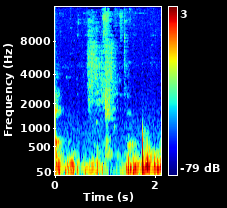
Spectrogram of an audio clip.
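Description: Low, steady rumble of wind on the microphone, with a short rustle about a second in and a single sharp thump near the end.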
